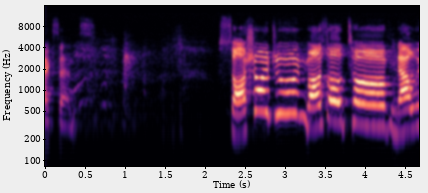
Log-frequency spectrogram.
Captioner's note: laugh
